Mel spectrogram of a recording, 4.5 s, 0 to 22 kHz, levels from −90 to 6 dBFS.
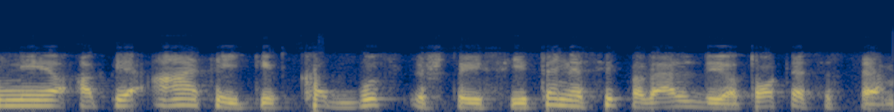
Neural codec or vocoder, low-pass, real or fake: none; 7.2 kHz; real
